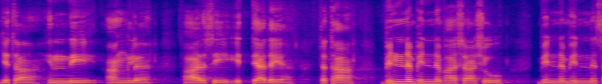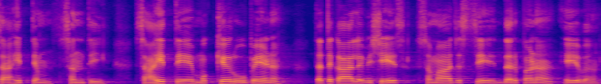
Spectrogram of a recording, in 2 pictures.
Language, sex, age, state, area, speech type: Sanskrit, male, 18-30, Rajasthan, rural, spontaneous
